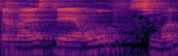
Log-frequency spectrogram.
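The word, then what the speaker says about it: Mastrosimone: Mastro Simone comme ça se prononce ma Stru Simone dans un seul mot évidemment Marie elle est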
